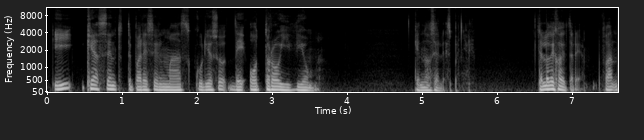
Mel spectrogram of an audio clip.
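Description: A man's voice: mid-range voice, warm tone, no echo, dull audio. A young man talking casually on his solo podcast, laughing often and slipping in English phrases. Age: young adult. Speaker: podcast host.

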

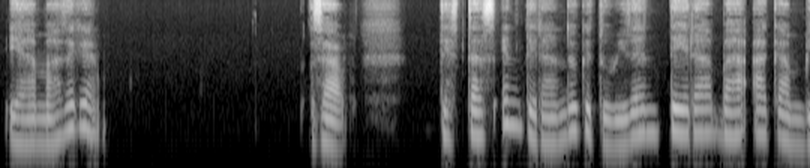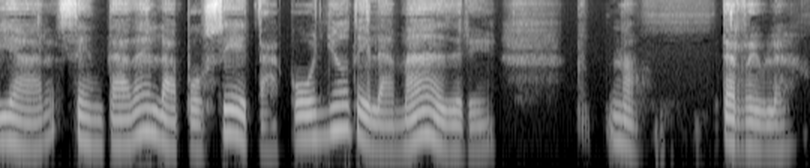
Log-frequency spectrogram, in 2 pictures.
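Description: Brief: Venezuelan woman, nasal and stuffy, lowish mellow voice, dry close sound, profane storyteller. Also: slow, pauses often, no room sound. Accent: Venezuelan Spanish. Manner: profane, animated storytelling full of slang. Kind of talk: casual storytime monologue. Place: under a quilt at home.

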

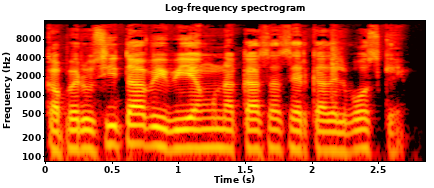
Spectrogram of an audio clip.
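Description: A man reading a fairy tale aloud as a storyteller, steady and measured. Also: medium pitch, clear, resonant tone.

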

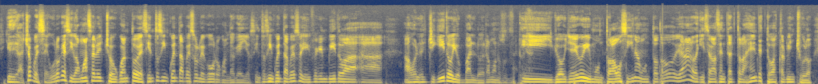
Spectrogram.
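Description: A comedian with a Puerto Rican accent telling stories in casual chat and laughing often. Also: male voice, medium pitch, rapid-fire, hardly any pauses. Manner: animated storytelling, laughs often.

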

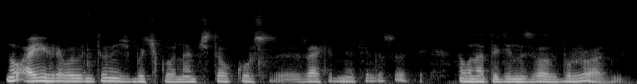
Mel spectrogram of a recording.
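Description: An older man, a philosophy lecturer, talking through ideas in a relaxed discussion and checking in with short asides. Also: medium pitch, a little fast, vocal fry, slightly rough, phone-quality sound. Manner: thoughtful, fond of asides and 'да?' checks. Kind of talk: conversational discussion.

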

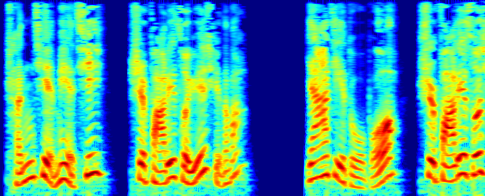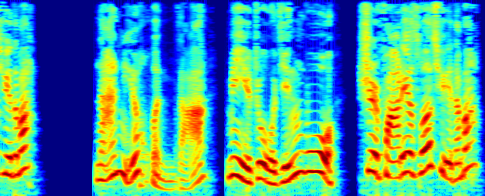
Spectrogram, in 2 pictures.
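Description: A woman's voice: mid-range voice, big pitch swings, normal speed, a bit bright, husky, voice pushed up. A woman voicing a cold, sneering lady in a storybook reading, firing accusing questions.

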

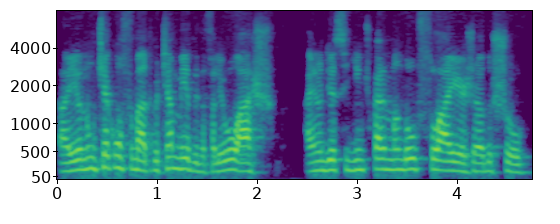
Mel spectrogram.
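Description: Soft-spoken young southern man. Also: fairly high pitch, racing, lo-fi sound. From southern Brazil. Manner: relaxed, soft-spoken storyteller. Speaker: stand-up comedian guest. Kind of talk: casual podcast conversation.

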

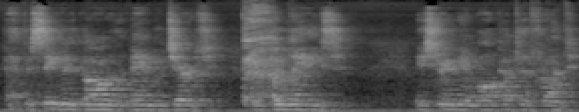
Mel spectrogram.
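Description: A man preaching a sermon, telling a story with growing excitement, laughing and breaking into shouts. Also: a little high, normal speed, slight background noise. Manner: animated, builds to shouts, laughs often. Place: church sanctuary. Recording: echoey hall from far off.

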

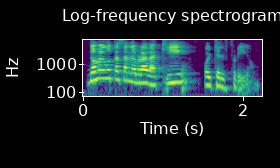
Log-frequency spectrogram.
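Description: A woman's voice: a little high, very animated, fairly quick, bright, forceful tone. A woman from Rico, making dry, offhand remarks in casual chat.

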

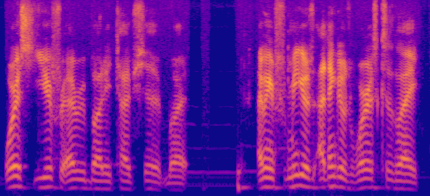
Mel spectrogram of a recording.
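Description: A Canadian man in his late teens talks casually as a podcast guest, rambling in laid-back slang packed with fillers like "like" and "bro." His mid-range voice is a bit bright and he talks fast. Soft music plays in the background.

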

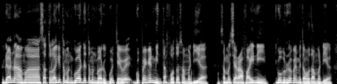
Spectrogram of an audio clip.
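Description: A man's voice: on the high side, steady tone, fast talker, warm tone, dry recording, studio quality. A young man with a Jakarta accent hosting a podcast, telling a story in slangy, joshing chat and often repeating his phrases. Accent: Jakarta Indonesian. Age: young adult. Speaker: podcast host.

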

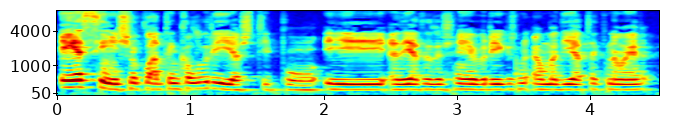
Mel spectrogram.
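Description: A man's voice: fairly high pitch, fairly even intonation, fast, a bit bright. A young man with a European Portuguese accent chatting casually as a podcast co-host, blunt and slangy, dropping in English words.

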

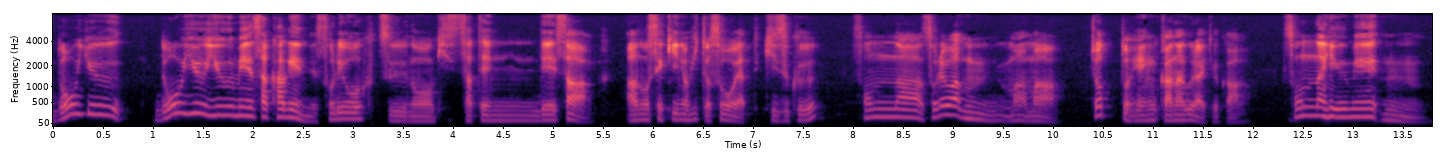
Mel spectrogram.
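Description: A man's voice: deep voice, fairly bright tone. A man with a Kansai Japanese accent giving a casual solo film review, talking bluntly in rambling, grumbling colloquial asides.

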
